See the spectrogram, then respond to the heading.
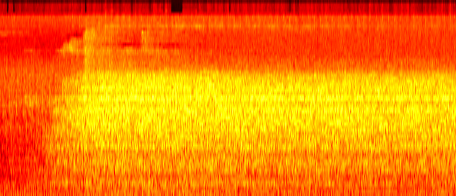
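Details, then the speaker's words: MTD twin-cylinder ride-on mower, parked outside five years: engine running steady and loud with blades engaged, harsh rattling clatter over it; dry blade spindle bearings spin but are very noisy, before oiling them with a long-reach oil can. "oh they were spinning all right just very noisy"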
